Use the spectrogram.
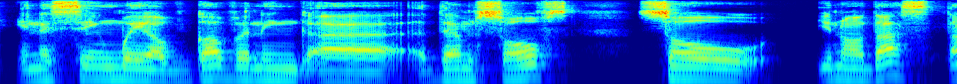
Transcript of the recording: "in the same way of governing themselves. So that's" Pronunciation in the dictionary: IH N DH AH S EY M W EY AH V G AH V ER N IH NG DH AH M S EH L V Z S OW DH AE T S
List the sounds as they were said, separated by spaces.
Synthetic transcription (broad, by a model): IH N DH AH S EY M W EY AH V G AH V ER N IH NG DH AH M S EH L V Z S OW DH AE T S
